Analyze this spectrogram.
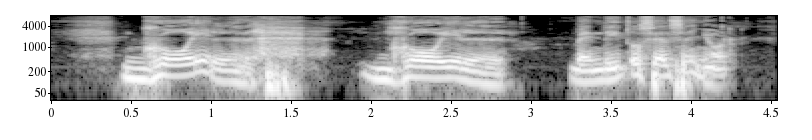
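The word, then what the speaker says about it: גואל: Y entonces esa misma expresión eh escrita con tres letras, Gimel, Alep y Lamet, ya no se dice Gal, no, sino que se se fonéticamente se lee Goel.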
